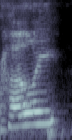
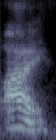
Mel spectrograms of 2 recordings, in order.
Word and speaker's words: Huli: And I had to look up to see how it was pronounced because I didn't know if it was Huli or Hully or how you pronounced it, because it's Huli.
